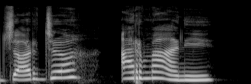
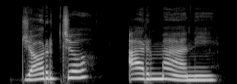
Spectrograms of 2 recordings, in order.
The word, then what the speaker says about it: Giorgio Armani: Giorgio Armani. Giorgio Armani. – We've got a G I O in there, which is not Giorgio or anything like that. It's just straight into Giorgio. – Giorgio. Giorgio Armani.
